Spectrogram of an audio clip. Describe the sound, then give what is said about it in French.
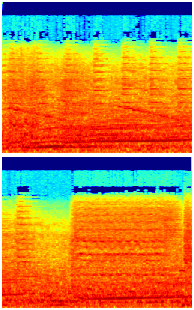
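A heavy truck engine roars loud, revving up with a rising pitch as it pulls away, then shifts gear and keeps accelerating. “Le camion a démarré.”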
